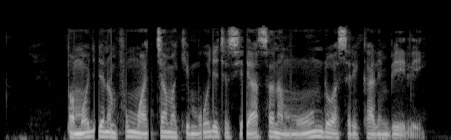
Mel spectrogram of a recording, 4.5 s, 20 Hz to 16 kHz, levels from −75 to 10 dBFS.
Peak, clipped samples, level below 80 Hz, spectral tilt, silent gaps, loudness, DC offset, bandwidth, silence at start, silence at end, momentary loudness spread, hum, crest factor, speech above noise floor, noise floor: -2 dBFS; under 0.1%; -40 dBFS; -5 dB/octave; none; -19 LUFS; under 0.1%; 8.2 kHz; 0.2 s; 0.25 s; 5 LU; none; 16 dB; 30 dB; -48 dBFS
